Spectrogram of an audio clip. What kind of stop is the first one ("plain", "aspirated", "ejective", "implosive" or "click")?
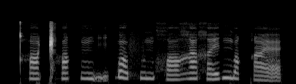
aspirated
